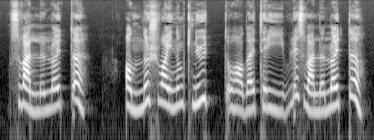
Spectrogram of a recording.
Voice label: svælleløyte, Numedalsmål

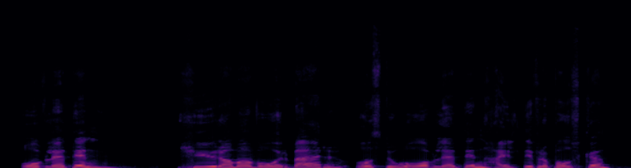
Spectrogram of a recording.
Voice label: "åvletin", Numedalsmål

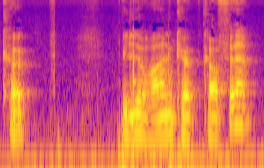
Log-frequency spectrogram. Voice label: kopp, Numedalsmål; Substantiv hankjønn; Hushald, mat, drikke

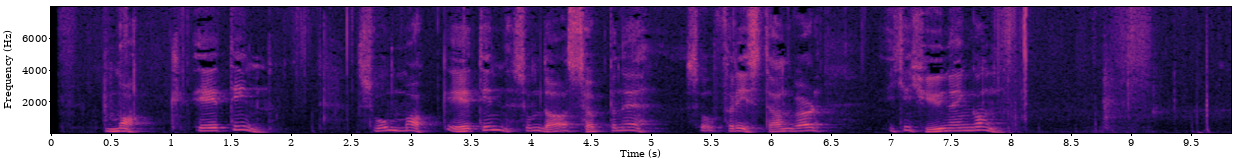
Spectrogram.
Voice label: makk-etin, Numedalsmål

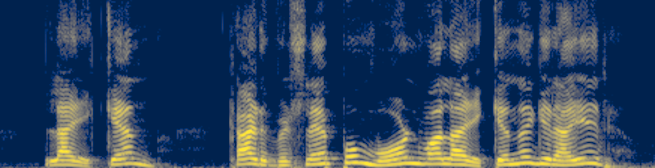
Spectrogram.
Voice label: "læikenn", Numedalsmål

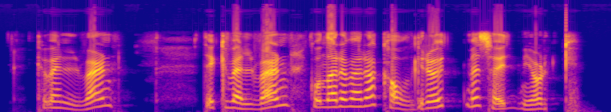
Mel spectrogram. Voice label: kvaellsvaern, Numedalsmål

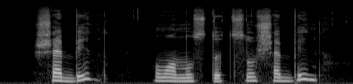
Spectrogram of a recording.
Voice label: sjæbbin, Numedalsmål; Ho va no støtt so sjæbbin.; Adjektiv

